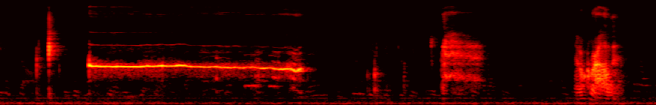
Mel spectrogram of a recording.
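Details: Pet female Congo African grey parrot, two years old, talking at home while her owner grabs lunch: a long steady whistled tone of about three seconds, then short spoken, squawky bursts indoors.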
